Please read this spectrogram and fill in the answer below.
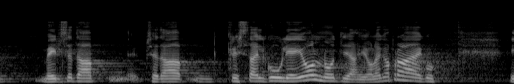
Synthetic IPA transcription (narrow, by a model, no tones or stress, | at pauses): me̞jlse̞d̪̥ɑse̞d̪ɑkrist̪ɑlʲɡuːlʲie̞jo̞lnud̪̥jɑe̞jo̞lekɑprɑeɡ̥u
